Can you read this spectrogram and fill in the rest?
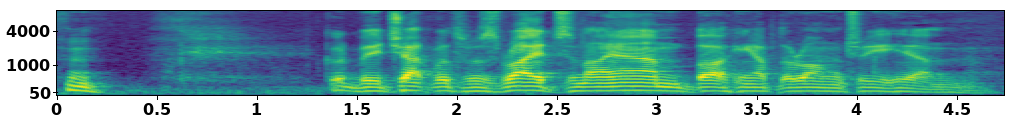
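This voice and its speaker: An actor playing a dry, dogged chief inspector in a radio drama, with a British accent and a brisk, wry, authoritative manner. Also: male voice, low-pitched. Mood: musing, dogged.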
